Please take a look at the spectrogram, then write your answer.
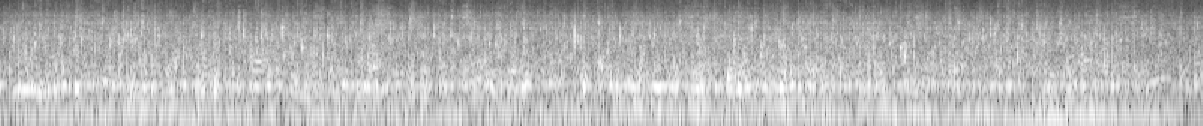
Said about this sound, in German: Und das Brunnengeplätscher sei einer der schönsten Töne für unser Ohr, weil das Trinkwasser bedeutet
